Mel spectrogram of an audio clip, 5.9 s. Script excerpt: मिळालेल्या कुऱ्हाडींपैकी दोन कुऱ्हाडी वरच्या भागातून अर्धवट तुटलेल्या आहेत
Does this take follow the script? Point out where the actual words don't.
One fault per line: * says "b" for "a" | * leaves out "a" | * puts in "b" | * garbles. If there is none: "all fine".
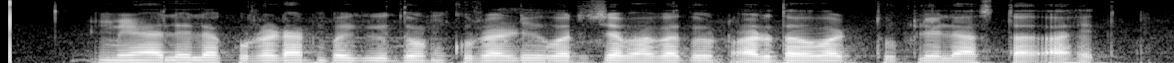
all fine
